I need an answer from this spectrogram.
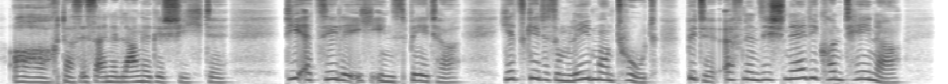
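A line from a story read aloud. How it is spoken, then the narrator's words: Excited speech. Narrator (German): sagt Nele aufgeregt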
